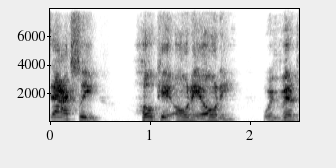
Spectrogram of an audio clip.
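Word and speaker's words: Hoka One One: And then some, most Hoka 11s are, it's actually Hoka Oni Oni. We've been pronouncing it wrong. I learned that yesterday when I was researching them. It's Hoka Oni Oni, but all us Americans say Hoka 11s, but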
